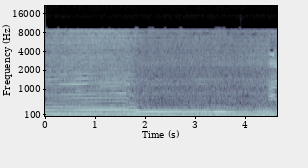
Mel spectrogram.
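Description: A BMW E30 engine revs up and holds a steady, loud tone, then drops to a lower pitch and settles, heard close and alone with no talking.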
